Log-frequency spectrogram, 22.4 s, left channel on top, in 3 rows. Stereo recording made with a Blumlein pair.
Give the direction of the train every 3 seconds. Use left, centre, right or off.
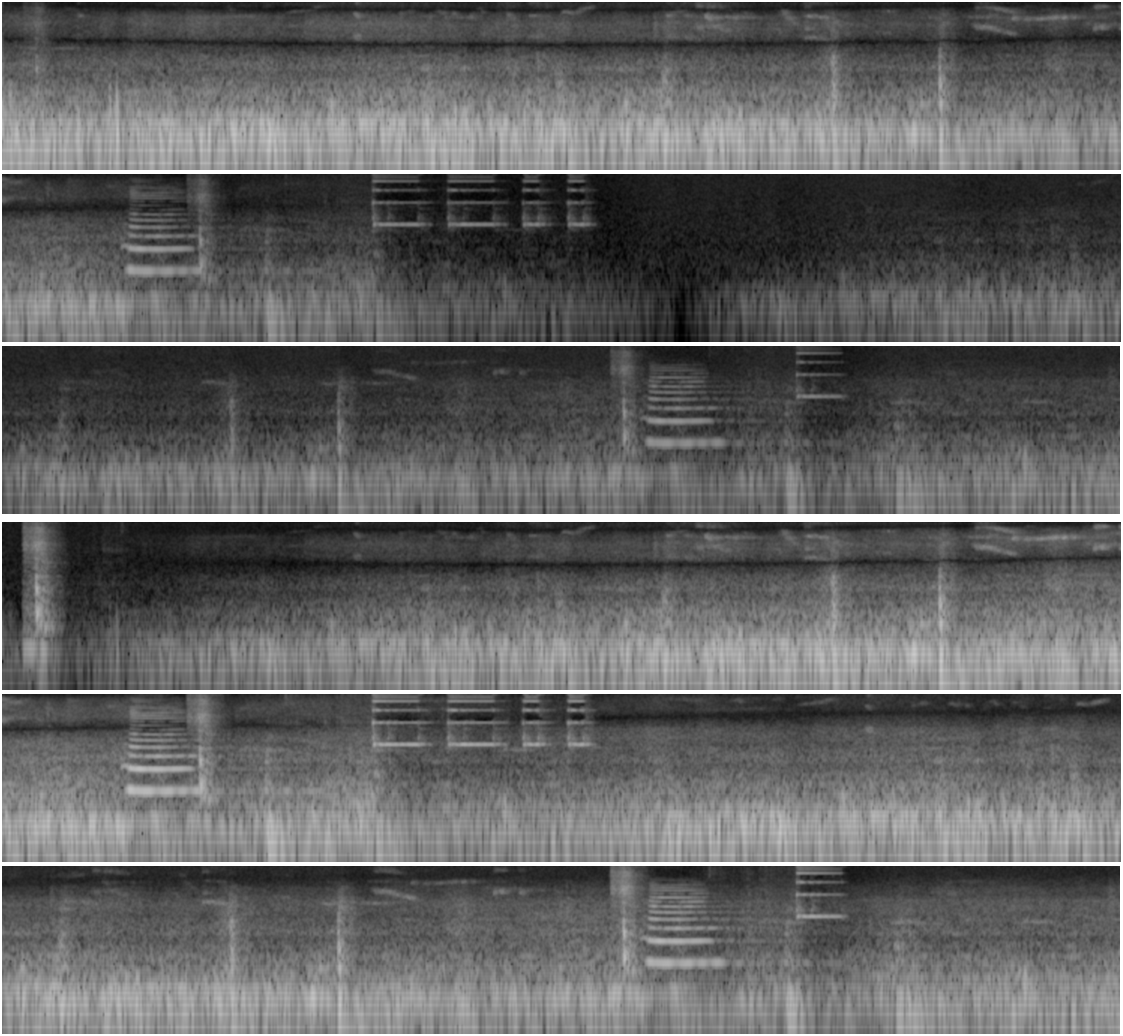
left, centre, right, right, right, right, right, right.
